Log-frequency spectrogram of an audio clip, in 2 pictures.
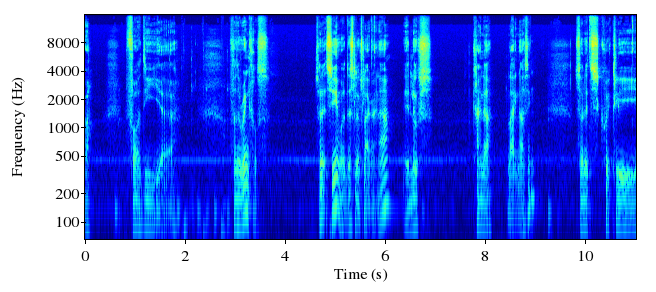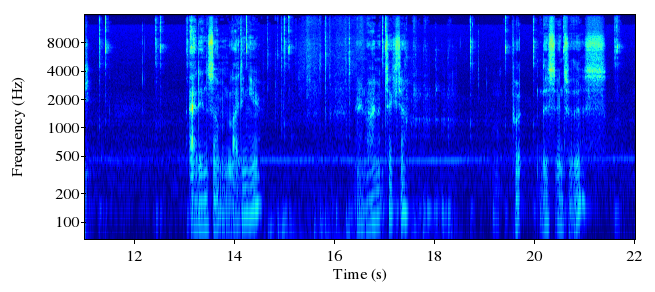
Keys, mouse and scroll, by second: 1.6 middle click, 2.0 shift+middle click, 2.1 shift+middle click, 2.3 middle click, 2.7 shift+middle click, 4.8 z, 6.6 middle click, 9.9 click, 11.2 click, 14.7 shift+a, 17.1 middle click, 17.4-18.3 scroll up 11, 17.9 middle click, 18.6 click, 19.9 click.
